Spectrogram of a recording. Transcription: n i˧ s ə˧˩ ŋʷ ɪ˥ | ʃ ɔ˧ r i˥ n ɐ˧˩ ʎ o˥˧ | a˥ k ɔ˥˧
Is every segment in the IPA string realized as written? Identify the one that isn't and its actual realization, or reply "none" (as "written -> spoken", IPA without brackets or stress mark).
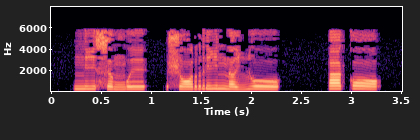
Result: ɪ˥ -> ɪ˧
